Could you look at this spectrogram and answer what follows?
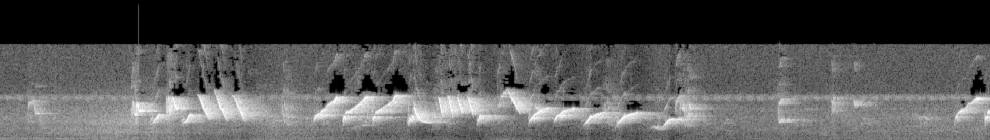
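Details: Blacksang, a cross of blackthroat with sanger, chattering a long energetic sequence of fast repeated high downward-sweeping notes, about three per second, with a pause near the end before resuming.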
